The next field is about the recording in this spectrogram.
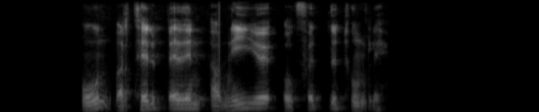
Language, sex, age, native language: Icelandic, male, 20-29, Icelandic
